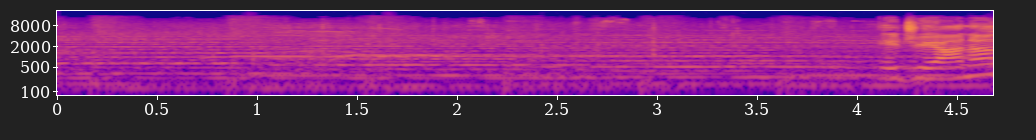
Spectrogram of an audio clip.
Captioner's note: congregation cheering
